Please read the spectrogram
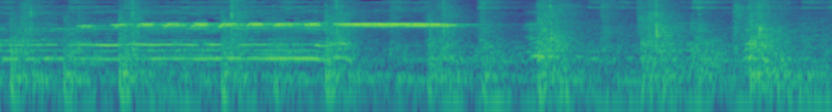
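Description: Percussion beating a steady rhythm. A long, high whistle-like tone sounds for about two seconds near the start, over a held lower note that stops before it.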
